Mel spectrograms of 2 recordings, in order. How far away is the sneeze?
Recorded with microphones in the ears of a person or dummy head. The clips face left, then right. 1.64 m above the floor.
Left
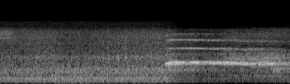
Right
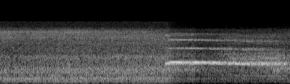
No sneeze in this recording.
